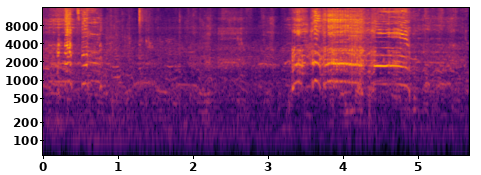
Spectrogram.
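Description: A Golden Boy gamecock crows loudly twice in a row, with clucking from other fowl and a babble of voices and chatter in the background of a busy cockfighting-bird sale.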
